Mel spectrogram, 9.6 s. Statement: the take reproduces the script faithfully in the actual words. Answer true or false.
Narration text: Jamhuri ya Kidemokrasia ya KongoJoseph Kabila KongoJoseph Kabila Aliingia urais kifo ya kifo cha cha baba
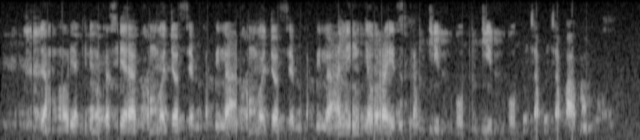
true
